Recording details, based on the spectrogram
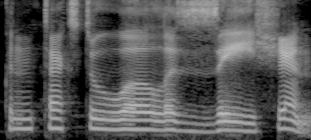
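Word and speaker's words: contextualization: katanya ya oke tadi kan k Tex to contexualization Oke ada tujuh suku katanya dan e di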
